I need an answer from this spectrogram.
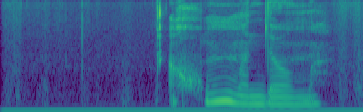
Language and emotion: Russian, neutral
